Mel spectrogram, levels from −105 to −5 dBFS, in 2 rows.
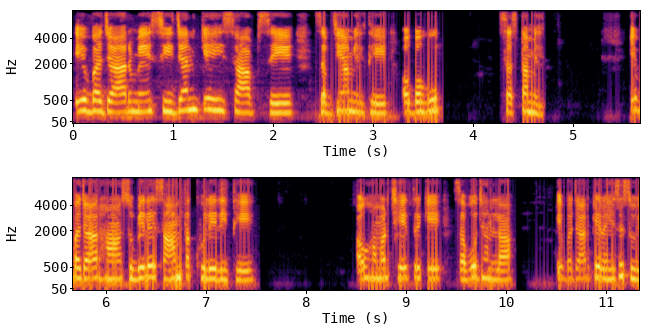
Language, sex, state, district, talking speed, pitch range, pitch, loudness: Chhattisgarhi, female, Chhattisgarh, Rajnandgaon, 185 wpm, 215-245 Hz, 230 Hz, -15 LUFS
